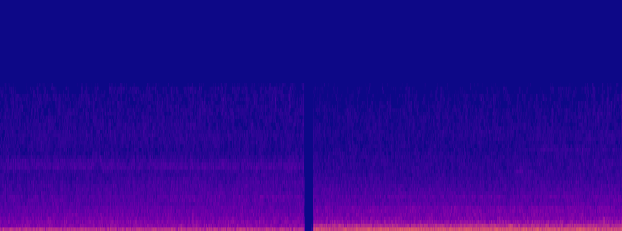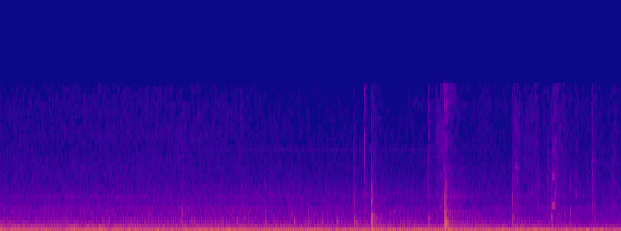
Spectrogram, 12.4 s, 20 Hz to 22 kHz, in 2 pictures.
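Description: Nissan GT-R R35's twin-turbo V6 idling with a steady low hum, which steps up in loudness at a cut about three seconds in.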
